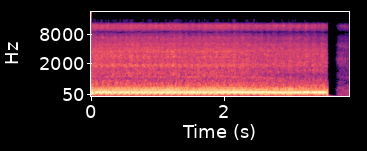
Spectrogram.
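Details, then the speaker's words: 1984 Honda V65 Magna VF1100C barn-find motorcycle at low idle, uneven stumbling beat as a cylinder drops out (running on two cylinders) after about 10 miles before it shuts off; misfire at idle. Owner suspects fuel not reaching float bowls, or pickups or CDI. "okay you can just hear it [Music] it's I wonder if there's fuel getting to those float bowls"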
